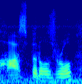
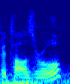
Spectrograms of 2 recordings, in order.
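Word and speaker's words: L'Hôpital: an OS and so people call it you know the hospital's rule that's not I mean that's nonsense okay so the way you pronounce this is this is lital's rule all right and what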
